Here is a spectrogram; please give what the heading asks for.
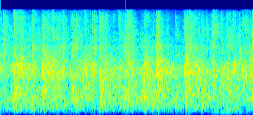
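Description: An audience bursts into sustained applause for a priest, dense overlapping claps forming a steady, loud roar of hand-clapping that holds level throughout with no voices rising above it.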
